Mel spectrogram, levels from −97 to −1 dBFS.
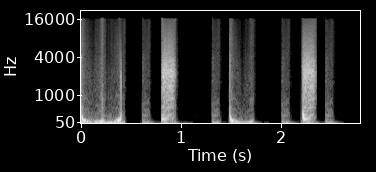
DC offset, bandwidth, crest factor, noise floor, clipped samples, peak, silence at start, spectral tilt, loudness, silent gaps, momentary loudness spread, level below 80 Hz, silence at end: under 0.1%; 17 kHz; 20 dB; -42 dBFS; under 0.1%; -2 dBFS; 0 s; -4 dB/octave; -19 LUFS; 0.45-0.53 s, 1.15-1.22 s; 10 LU; -30 dBFS; 0.3 s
